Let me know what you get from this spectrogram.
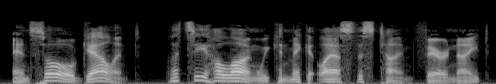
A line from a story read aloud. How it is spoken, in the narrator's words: she said with a laugh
